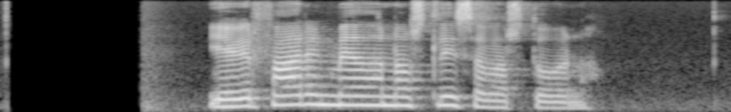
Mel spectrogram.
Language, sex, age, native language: Icelandic, female, 40-49, Icelandic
